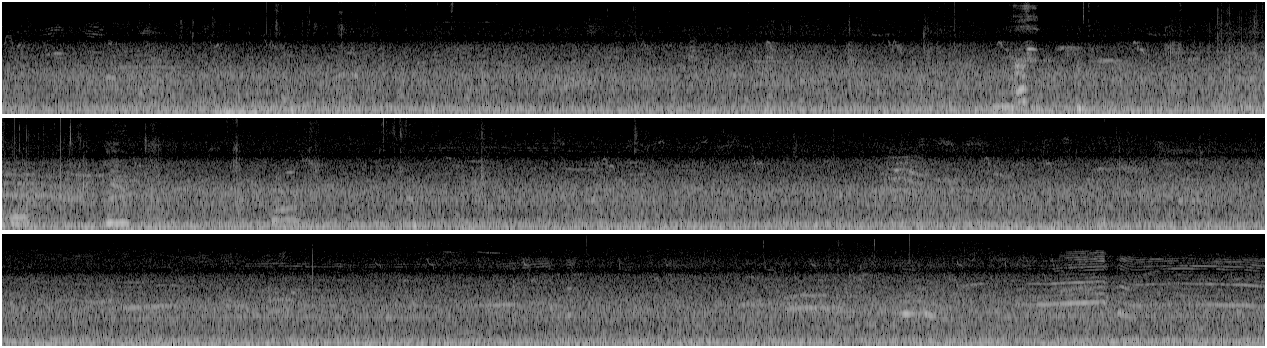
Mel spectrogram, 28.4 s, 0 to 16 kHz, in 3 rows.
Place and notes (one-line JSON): {"title": "Bempt, Forest, Belgique - Empty footbal playground", "date": "2022-06-10 16:10:00", "description": "Birds, distant cars, tramways, sirens, a child crying, a few bikers.\nTech Note : Ambeo Smart Headset binaural → iPhone, listen with headphones.", "latitude": "50.80", "longitude": "4.31", "altitude": "26", "timezone": "Europe/Brussels"}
